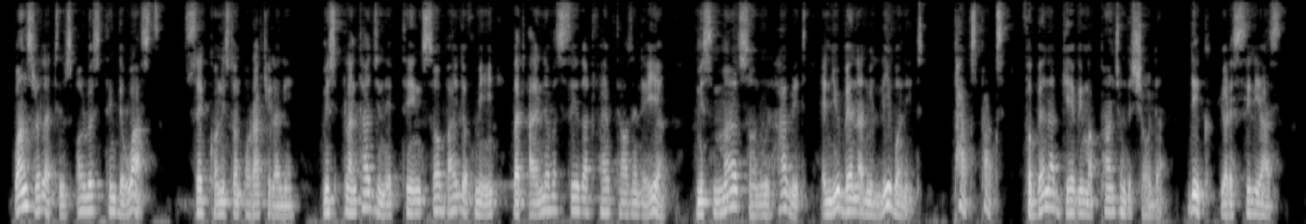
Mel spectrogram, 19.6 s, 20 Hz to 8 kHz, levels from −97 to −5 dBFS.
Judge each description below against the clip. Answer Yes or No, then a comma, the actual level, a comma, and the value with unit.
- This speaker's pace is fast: No, average, 160 wpm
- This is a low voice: Yes, low, 120 Hz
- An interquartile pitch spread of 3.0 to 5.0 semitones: Yes, average, 4.1 semitones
